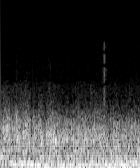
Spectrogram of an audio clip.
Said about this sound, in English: By the time they reached the horses, wind began to blow strongly and lightning crackled around them.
